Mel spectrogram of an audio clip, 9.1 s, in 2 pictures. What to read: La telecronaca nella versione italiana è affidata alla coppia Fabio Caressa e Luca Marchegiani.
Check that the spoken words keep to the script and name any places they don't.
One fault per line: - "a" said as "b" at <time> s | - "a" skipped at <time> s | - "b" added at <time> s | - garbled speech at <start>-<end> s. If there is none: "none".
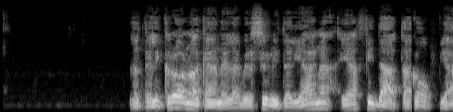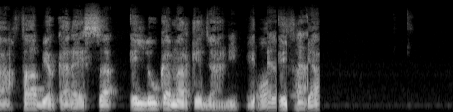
- "alla" skipped at 4.1 s
- garbled speech at 7.0-7.7 s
